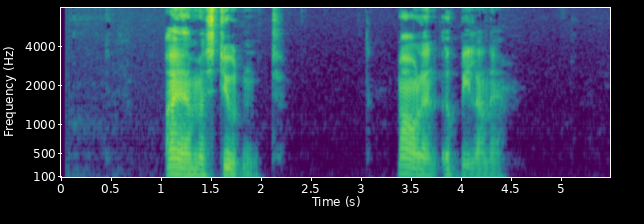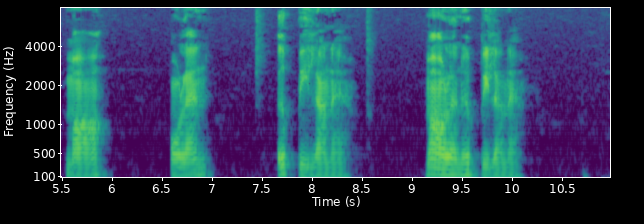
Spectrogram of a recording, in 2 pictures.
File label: I am a student, Estonian phrasebook; the talking estonian phrasebook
